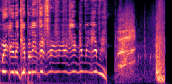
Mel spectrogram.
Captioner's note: stammering; screeches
